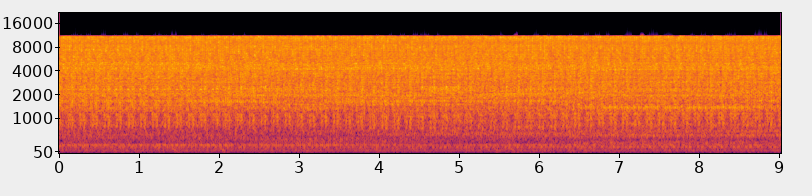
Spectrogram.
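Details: BMW E46 with welded differential, after rear trailing-arm bushing replacement and a test ride: a constant quick tapping runs through the idle at about 200 a minute; abnormal engine noise, cause not yet pinned down, owner fears damage.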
